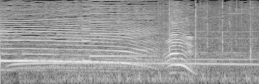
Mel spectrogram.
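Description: A man shouts loudly with excitement.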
